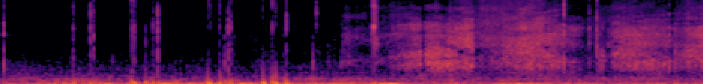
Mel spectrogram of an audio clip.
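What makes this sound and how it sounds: Long nails tap the shoulders of a clear bottle, likely glass, full of pink salt, making a run of quick, sharp clicks. They then scratch the shoulders, giving a steady, bright, hissing scrape over a low, quiet background.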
